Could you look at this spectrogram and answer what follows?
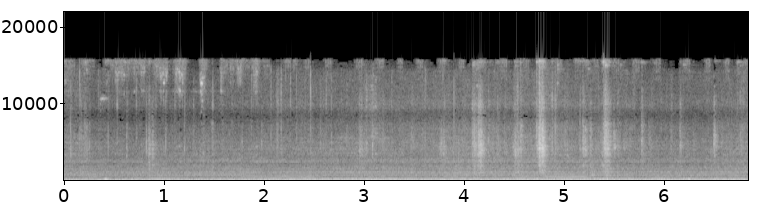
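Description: Hitachi Zaxis 110 excavator's diesel engine running steadily, with a few short sharp cracks and knocks, the loudest of them about four to five and a half seconds in.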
